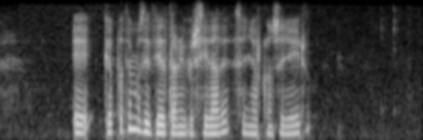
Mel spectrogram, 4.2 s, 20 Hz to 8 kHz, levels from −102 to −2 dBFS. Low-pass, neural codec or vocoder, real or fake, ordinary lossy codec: 7.2 kHz; none; real; Opus, 32 kbps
